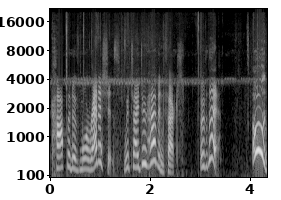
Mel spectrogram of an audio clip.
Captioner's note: birds Chirping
